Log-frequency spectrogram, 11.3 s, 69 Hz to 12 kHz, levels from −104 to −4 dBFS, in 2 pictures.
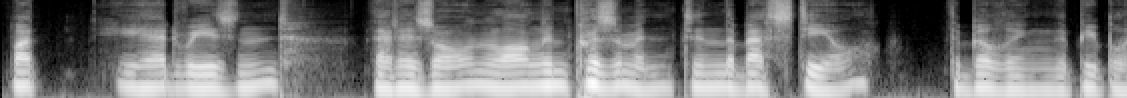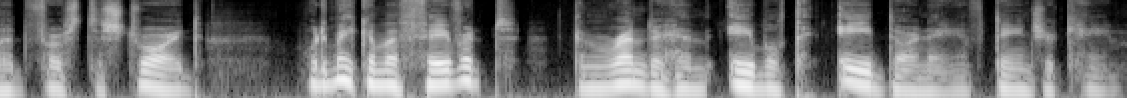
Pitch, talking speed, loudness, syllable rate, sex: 125 Hz, 170 wpm, -21 LUFS, 5.6 syllables/s, male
